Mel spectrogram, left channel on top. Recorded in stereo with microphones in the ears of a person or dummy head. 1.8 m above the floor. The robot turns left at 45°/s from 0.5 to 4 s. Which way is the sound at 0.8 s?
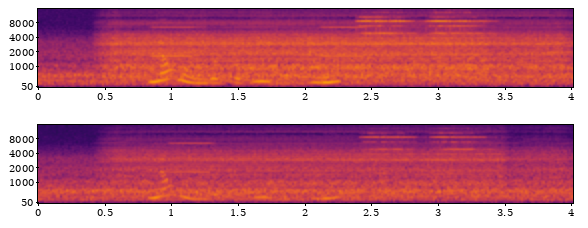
165° left.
